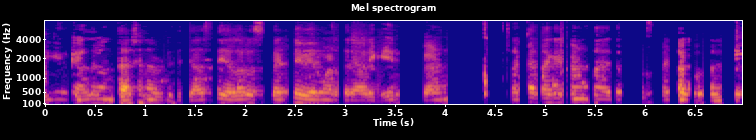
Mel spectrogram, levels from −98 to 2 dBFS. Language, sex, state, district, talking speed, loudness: Kannada, male, Karnataka, Raichur, 70 wpm, -32 LUFS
